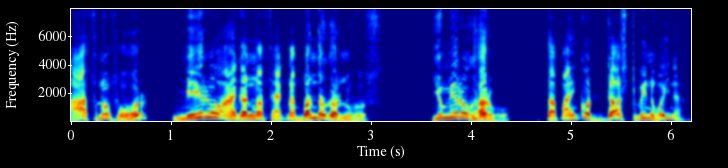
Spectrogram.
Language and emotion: Nepali, angry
